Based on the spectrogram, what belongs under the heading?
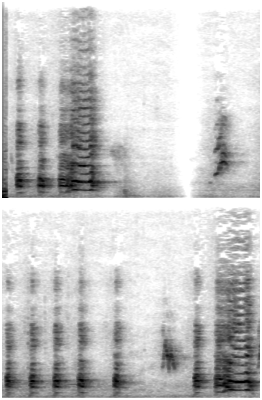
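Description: A bird calling in short clucks, about a dozen of them in two groups with a pause of about a second between.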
